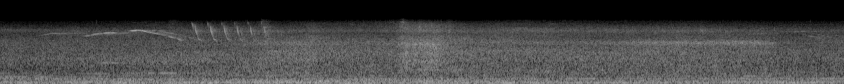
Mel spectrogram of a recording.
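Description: A bird sings one short phrase near the start, a few whistled glides followed by a quick trill, over a steady background rumble. Soft scratching of a dog digging with its front paws in loose soil, with a brief louder scrape about four seconds in.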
